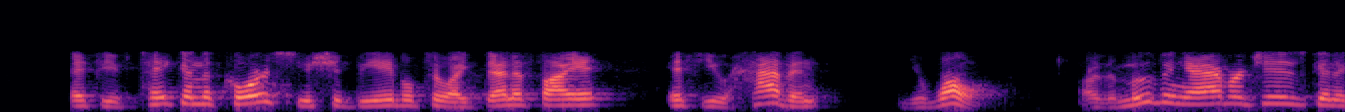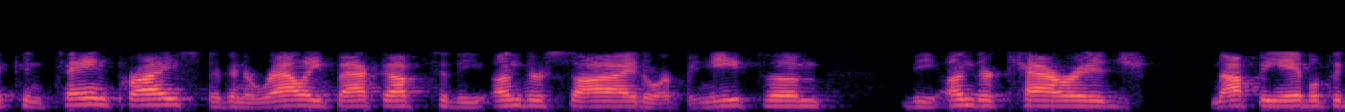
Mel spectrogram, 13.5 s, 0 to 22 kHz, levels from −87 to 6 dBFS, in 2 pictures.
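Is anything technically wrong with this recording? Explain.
Yes. G.729 codec damage is plainly audible throughout: the speech is rebuilt from a vocal tract model and sparse pulses, so it sounds rough and synthetic, with nothing above 4 kHz, consistent with an 8 kbit/s stream.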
